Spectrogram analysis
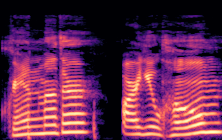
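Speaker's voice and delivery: high, timid calling out. Narrator reading a girl calling into her grandmother's open house, timid call. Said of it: "she called timidly".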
